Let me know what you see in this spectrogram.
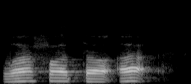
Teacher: Wa khata'a nggak ada yang panjang, Mas.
